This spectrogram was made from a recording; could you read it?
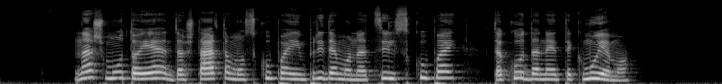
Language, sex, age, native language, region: Slovenian, female, 30-49, Slovenian, Gorenjska region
